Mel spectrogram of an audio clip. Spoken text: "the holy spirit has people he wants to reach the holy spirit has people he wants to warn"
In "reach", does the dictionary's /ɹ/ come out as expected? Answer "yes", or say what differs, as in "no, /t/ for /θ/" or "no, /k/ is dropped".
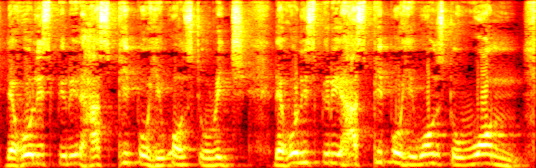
yes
